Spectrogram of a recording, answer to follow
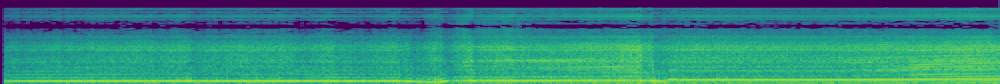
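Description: Sport motorcycle engine heard on board at highway speed, with heavy wind rush. The engine note is steady, dips briefly twice and each time comes back at a higher pitch, then climbs steadily near the end as the bike accelerates.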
